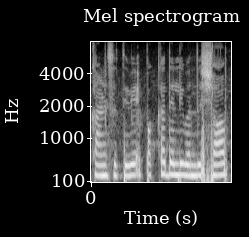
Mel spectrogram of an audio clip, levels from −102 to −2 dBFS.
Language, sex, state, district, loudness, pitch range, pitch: Kannada, female, Karnataka, Koppal, -13 LUFS, 225-235 Hz, 225 Hz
